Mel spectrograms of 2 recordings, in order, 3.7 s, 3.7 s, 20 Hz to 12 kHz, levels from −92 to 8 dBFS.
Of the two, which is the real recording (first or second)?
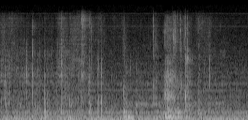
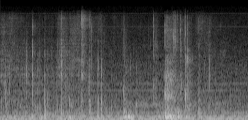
second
